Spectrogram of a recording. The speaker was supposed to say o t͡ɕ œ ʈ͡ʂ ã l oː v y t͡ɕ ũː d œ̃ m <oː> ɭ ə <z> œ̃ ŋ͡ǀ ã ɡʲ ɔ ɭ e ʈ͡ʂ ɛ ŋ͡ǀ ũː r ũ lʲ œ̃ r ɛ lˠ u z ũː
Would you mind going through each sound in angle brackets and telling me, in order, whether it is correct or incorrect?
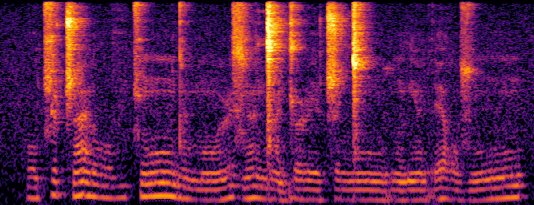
incorrect: õː, correct

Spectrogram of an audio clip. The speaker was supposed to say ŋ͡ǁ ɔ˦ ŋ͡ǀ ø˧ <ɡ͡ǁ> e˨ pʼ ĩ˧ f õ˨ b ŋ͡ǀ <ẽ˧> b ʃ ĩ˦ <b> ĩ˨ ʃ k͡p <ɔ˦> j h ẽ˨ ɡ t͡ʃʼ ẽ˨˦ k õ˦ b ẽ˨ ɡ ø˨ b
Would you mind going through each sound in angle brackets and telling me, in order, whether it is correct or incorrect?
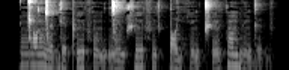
incorrect: ɡ, correct, incorrect: f, incorrect: ɔ˧

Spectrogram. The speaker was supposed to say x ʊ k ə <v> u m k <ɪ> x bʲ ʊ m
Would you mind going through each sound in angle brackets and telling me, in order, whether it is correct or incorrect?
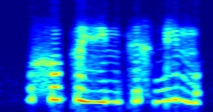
incorrect: vʲ, correct

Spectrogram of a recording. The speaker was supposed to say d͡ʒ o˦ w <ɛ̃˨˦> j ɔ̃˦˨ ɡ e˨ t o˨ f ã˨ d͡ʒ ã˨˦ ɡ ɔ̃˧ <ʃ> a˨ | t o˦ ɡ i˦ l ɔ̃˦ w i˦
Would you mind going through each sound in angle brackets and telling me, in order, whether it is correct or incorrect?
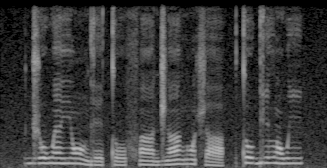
incorrect: ɛ̃˦, correct

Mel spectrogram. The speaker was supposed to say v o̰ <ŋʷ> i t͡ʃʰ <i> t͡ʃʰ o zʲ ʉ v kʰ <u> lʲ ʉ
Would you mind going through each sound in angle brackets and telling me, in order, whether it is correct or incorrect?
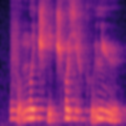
correct, incorrect: ḭ, incorrect: ṵ

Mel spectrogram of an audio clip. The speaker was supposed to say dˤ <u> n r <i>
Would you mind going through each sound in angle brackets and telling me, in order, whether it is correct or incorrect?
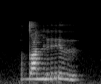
correct, incorrect: ɨ

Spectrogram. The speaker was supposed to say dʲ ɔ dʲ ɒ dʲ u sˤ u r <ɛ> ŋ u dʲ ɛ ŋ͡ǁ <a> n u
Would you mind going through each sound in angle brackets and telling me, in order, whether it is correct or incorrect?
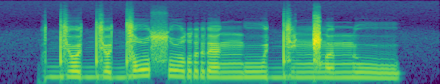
correct, incorrect: ə

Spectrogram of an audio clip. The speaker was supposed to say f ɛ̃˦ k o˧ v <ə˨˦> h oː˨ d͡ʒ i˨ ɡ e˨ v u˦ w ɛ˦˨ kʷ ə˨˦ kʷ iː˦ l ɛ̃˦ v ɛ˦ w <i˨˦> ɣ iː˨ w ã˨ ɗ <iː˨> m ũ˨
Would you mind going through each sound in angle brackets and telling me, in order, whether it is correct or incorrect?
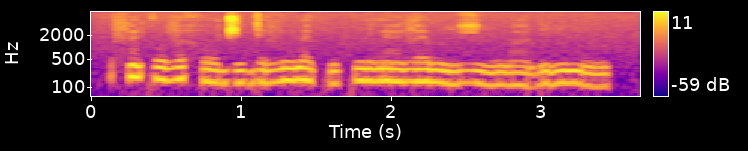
incorrect: ə˦, correct, incorrect: iː˨˦

